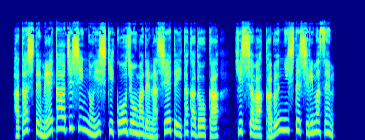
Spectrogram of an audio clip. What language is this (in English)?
Japanese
